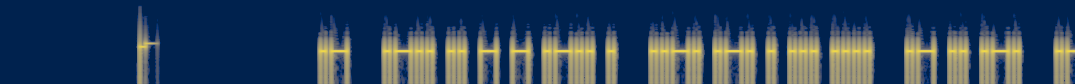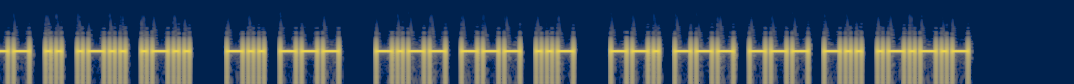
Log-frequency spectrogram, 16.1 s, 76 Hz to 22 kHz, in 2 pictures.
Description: Morse code, heard as a keyed tone, about 30 wpm, 700 Hz. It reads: A LITTLE FRESH AIR WILL DO YOU GOOD.
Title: Sentences from Top 1200 Words 30wpm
